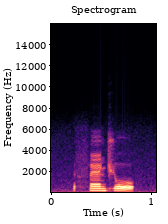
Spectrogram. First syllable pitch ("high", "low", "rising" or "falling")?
high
